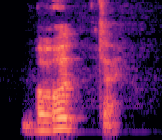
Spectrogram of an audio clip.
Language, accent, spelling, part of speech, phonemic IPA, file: French, Canada, broute, verb, /bʁut/, LL-Q150 (fra)-broute.wav
- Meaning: inflection of brouter: 1. first/third-person singular present indicative/subjunctive 2. second-person singular imperative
